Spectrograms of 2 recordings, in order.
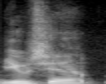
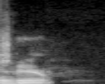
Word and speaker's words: Beauchamp: I don't know how much I expect for him seriously in like crunch time, but uh MarJon Buchamp, I hope I'm pronouncing his name right. – Buchamp. Beauchamp.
